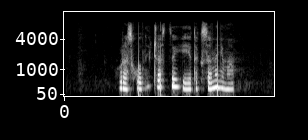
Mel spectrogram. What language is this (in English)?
Belarusian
